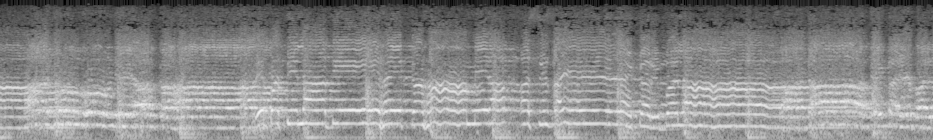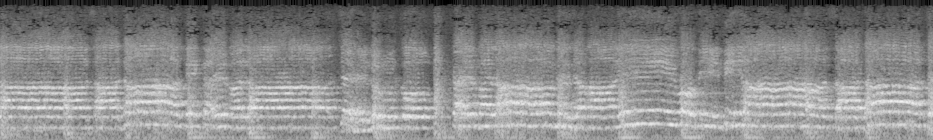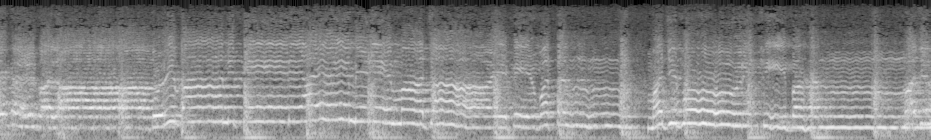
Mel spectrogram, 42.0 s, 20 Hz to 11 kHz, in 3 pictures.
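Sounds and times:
person chanting a lament: 0:00.0 - 0:41.9.

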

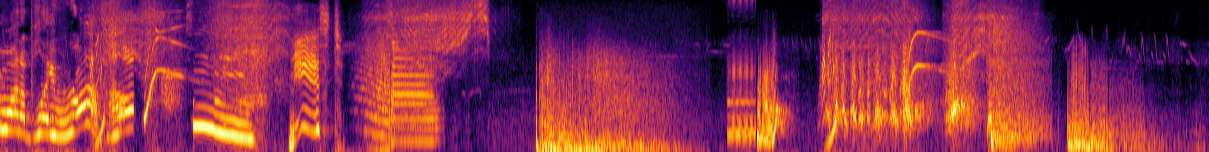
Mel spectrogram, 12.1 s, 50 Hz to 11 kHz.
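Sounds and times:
cartoon crash: 0:03.5 - 0:04.5, 0:07.5 - 0:11.2.

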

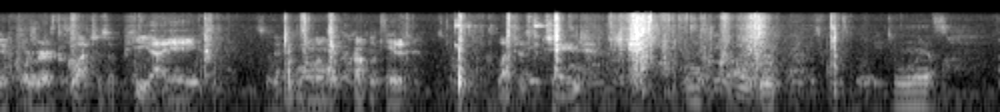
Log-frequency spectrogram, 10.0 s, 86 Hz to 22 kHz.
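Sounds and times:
man speaking: 0:00.0 - 0:09.7.

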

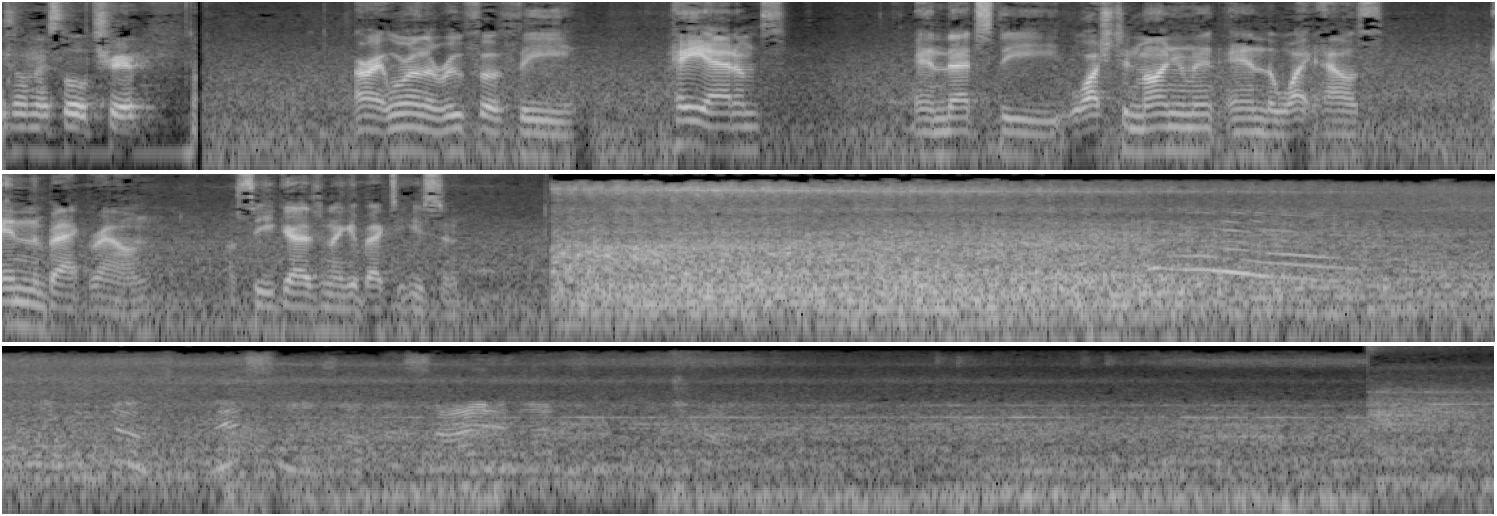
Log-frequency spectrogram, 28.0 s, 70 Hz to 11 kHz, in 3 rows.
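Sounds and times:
helicopter flying overhead: 0:01.3 - 0:27.9.

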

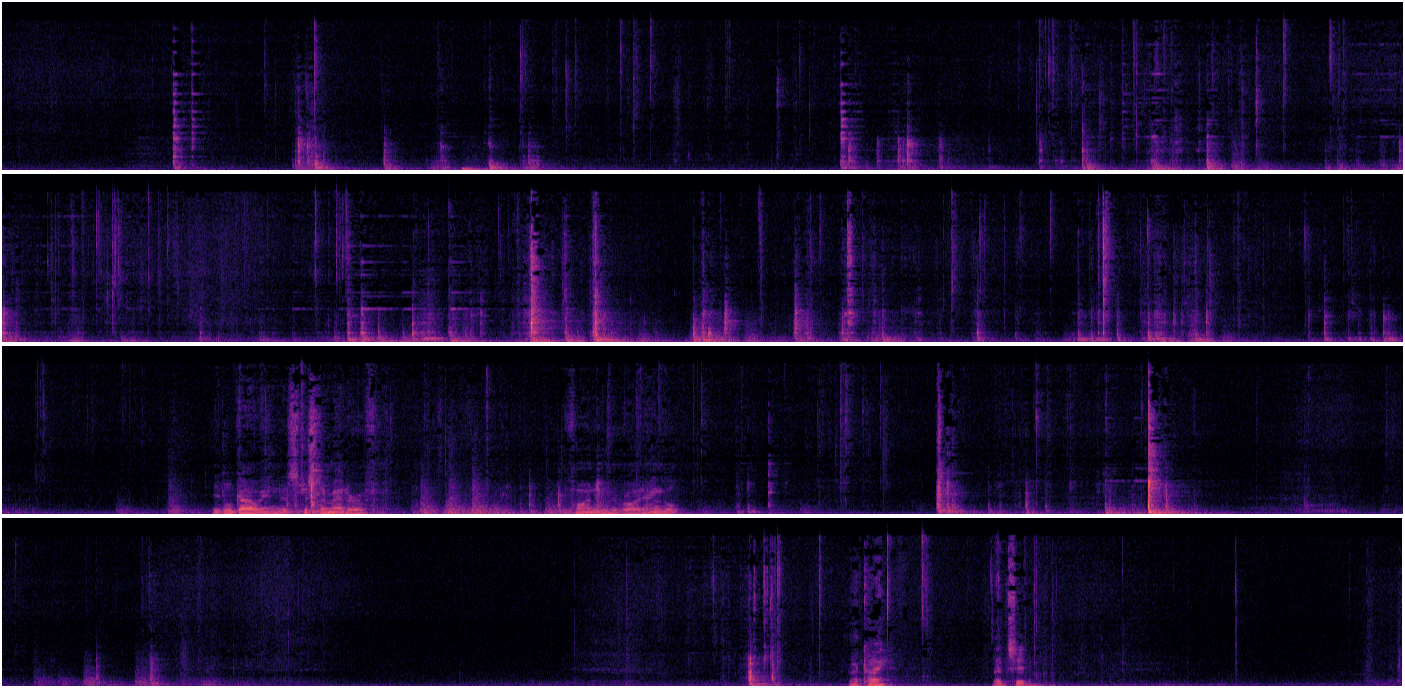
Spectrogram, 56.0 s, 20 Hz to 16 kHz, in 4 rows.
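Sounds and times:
metal clinks and scrapes: 0:10.3 - 0:40.2.

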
